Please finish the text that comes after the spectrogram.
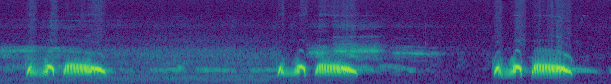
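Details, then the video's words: Cooing of a spotted dove used as a decoy to call wild doves: three strong phrases, each two brief notes and a drawn-out purring coo, separated by softer low cooing and a faint higher whistle. "Chim Cu Mồi Như con này anh em nào cũng muốn sở hữu, bổi rừng nghe ức chế mà về cội"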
